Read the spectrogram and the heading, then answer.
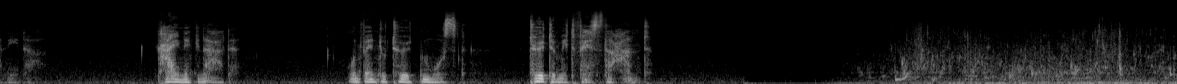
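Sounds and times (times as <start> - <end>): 
speech: 1.7 - 2.4, 3.5 - 6.6
canoe pushed out into river water: 8.3 - 11.7.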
